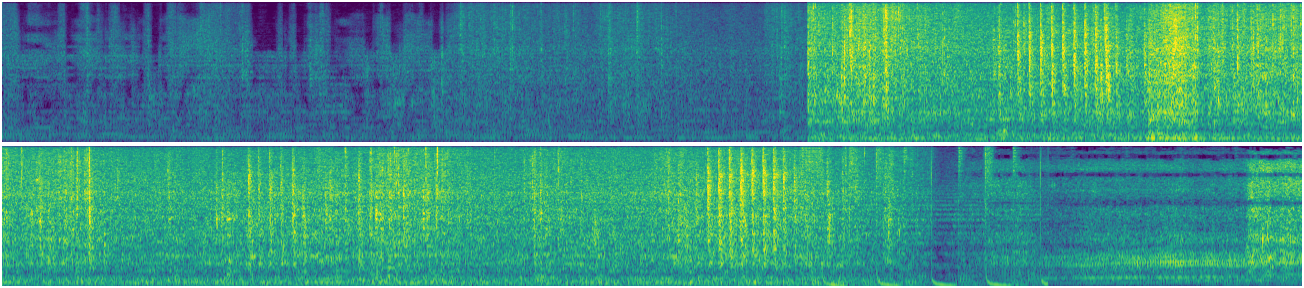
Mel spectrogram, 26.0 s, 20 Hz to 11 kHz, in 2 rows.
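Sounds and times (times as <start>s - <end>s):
wood chipper drone: 4.0s - 26.0s
wood cracking and splintering: 4.4s - 22.3s.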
